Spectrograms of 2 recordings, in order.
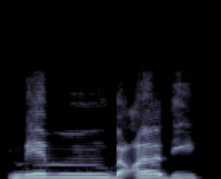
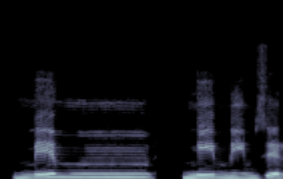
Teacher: नून की आवाज मीम में बदल गई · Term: इकलाब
